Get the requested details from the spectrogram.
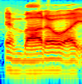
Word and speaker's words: Envato: or how would you say it in English? Envato. – Envato, yeah, I mean, that sounds right to me.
